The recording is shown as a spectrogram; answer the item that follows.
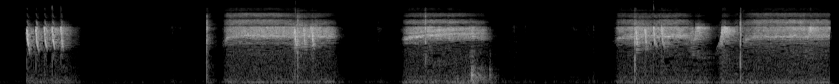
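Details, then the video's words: Ciblek, or bar-winged prinia, endemic to Indonesia, delivering a long, tight ngebren-style song: four dense, very high, buzzing trills of about one to two seconds each, separated by clear pauses, with a short sharp stutter opening the first. "Ciblek Kali | Cikal Super Ngotot Ngebren Rapet Panjang"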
